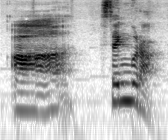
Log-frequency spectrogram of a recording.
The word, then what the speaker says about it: 생물학: Another example would be 생물학. So 생물학 means biology in terms of school and majors. So 생물학, it's an R sound because it has that hiet, right? That H sound afterwards.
